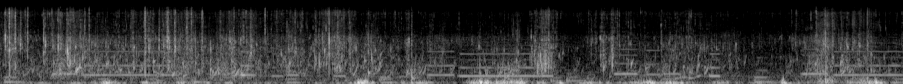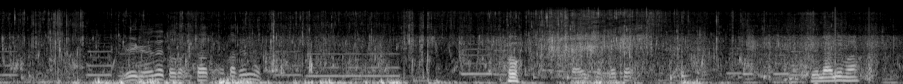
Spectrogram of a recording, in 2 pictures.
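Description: Water splashes as a man wades.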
